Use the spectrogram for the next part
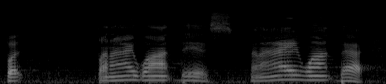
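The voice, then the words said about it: Whiny nagging voice. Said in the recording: “that little whiny voice goes”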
